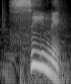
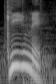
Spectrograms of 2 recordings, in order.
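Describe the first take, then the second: First: The word begins with an S sound. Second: The word begins with a K sound. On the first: "pero en griego se pronuncia cine" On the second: "Si lo leyéramos tal y como está escrito en español, diríamos"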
